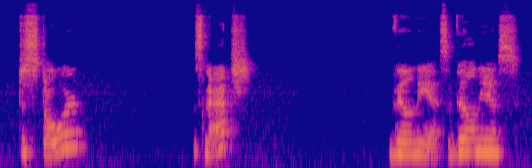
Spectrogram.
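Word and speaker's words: Vilnius: stole her snatch villus villus is how you pronounce it in my head I say villainous because when I would play the um um the capital the European Capital game on satara geography I didn't have the voice on it first so I would just say villainous in my head and I knew it was wrong and I know it's wrong it's villainous although I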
